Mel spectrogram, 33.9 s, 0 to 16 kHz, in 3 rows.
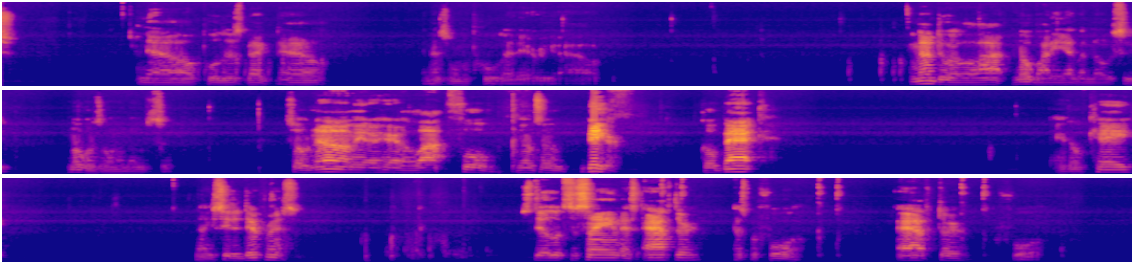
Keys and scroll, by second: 1.8 [.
